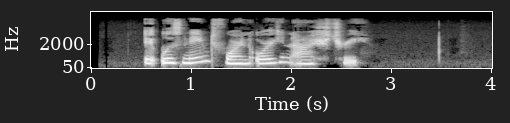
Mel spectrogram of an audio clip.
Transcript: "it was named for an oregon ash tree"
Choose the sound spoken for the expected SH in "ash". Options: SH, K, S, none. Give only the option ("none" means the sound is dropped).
SH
